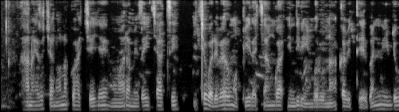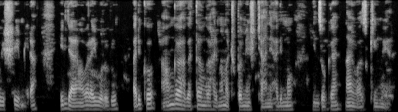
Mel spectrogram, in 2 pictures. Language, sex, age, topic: Kinyarwanda, female, 25-35, finance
